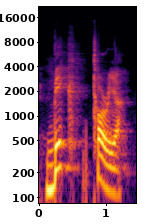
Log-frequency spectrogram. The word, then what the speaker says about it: Victoria: to talk why because they cannot pronounce the V like Victoria for example if you are called Victoria they would say big Toria not Vick but Victoria everything that starts with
